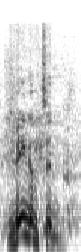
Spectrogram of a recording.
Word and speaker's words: Binghamton: Don't pronounce the A. It's the Binghamton.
